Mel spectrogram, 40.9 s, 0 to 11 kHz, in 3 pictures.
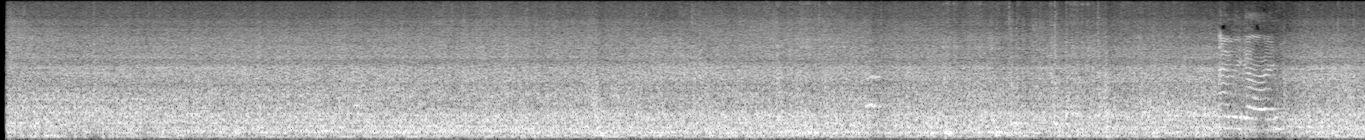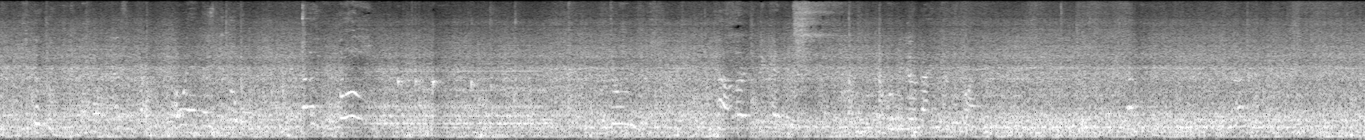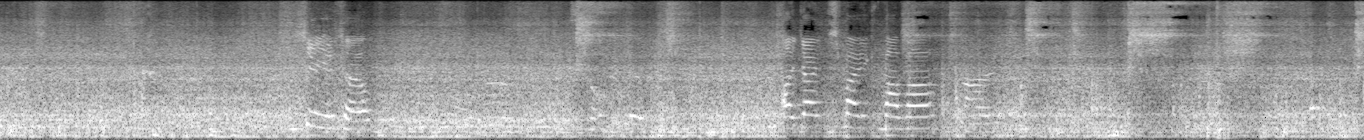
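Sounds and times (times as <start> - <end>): train wheels running on track: 0.1 - 40.9.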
